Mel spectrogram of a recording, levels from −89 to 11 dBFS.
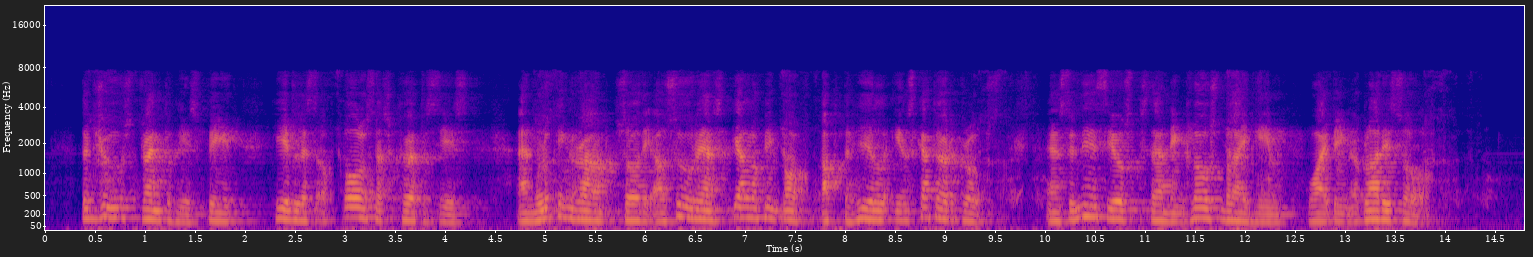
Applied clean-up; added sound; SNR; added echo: neural separator model SepFormer DNS4.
